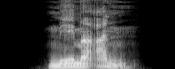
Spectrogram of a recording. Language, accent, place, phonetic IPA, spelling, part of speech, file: German, Germany, Berlin, [ˌneːmə ˈan], nehme an, verb, De-nehme an.ogg
- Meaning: inflection of annehmen: 1. first-person singular present 2. first/third-person singular subjunctive I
